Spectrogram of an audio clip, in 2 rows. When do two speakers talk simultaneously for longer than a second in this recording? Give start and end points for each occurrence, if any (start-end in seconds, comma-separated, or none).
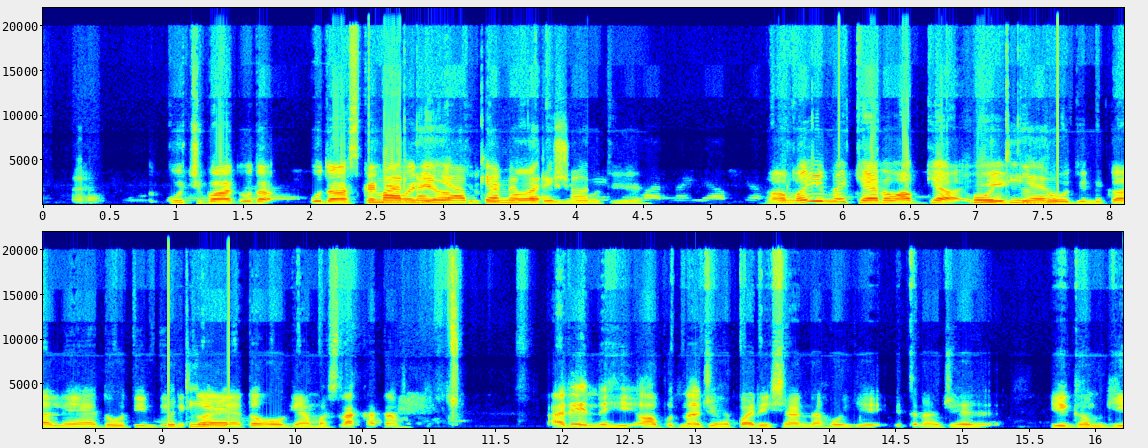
2.5-4.2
